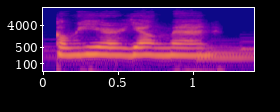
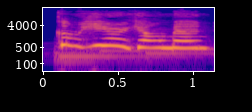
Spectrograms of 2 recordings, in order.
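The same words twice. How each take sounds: First: It is read in a plain, normal voice. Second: It is read in a put-on character voice. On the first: The speaker calls it right. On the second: The speaker calls it wrong.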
